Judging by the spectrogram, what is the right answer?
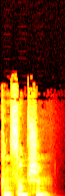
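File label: "consumption", British English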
